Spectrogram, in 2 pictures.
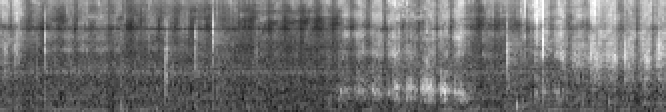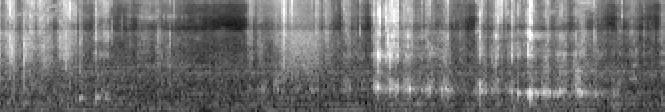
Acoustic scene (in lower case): restroom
